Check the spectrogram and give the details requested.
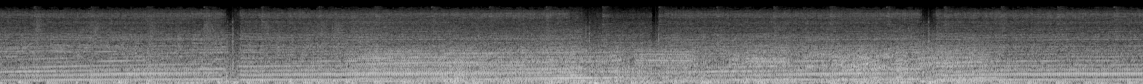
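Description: Race car engine sound effect accelerating through the gears: a steady engine note whose pitch climbs slowly, then drops back at each shift, three times.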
